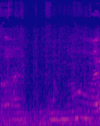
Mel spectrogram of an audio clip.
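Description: A person's voice making low, wordless humming sounds in short stretches, reacting to the burn of the spicy noodles.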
